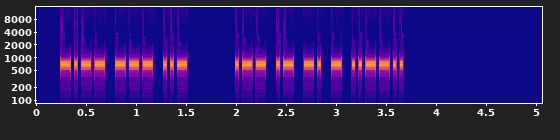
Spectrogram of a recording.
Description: Morse code, heard as a keyed tone, about 36 wpm, 700 Hz. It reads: YOU WANT?
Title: 2x Word-Spacing - Sentences from Top 200 Words - 35wpm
